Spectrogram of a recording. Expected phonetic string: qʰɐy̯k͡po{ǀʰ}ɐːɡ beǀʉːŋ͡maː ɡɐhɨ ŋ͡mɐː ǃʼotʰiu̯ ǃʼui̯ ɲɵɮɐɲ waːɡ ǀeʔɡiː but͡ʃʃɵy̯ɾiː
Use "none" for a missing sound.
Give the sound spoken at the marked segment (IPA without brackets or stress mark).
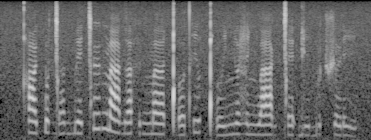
ɡ͡ǀ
